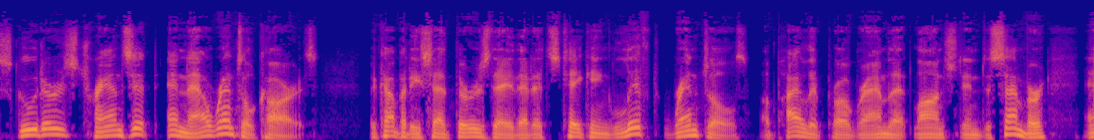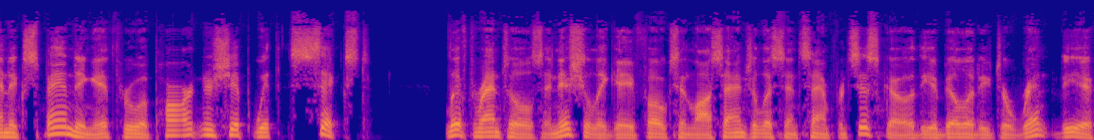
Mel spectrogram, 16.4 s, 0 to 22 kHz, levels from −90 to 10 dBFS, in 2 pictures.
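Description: At 9.47 s the speech briefly hangs: for about 91 ms, to 9.59 s, one sound is held longer than it should be, with a faint buzzy or dipping quality, and then the talk resumes exactly where it left off. This is a short stall from a late packet. The next packet did not arrive in time, the jitter buffer emptied, and the receiver stretched the last sound until it arrived. Nothing is lost, but the playback now runs about 91 ms later.

From 13.37 s to 14.54 s the speech sounds hurried. It runs about 7 percent faster, at 107 percent of normal speed, while the pitch stays the same. This is a jitter buffer speed-up. The buffer was holding more audio than its target, so the receiver repeatedly cut out short slices about one or a few pitch periods long. Together these slices add up to roughly a tenth of a second, which trims the extra delay.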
